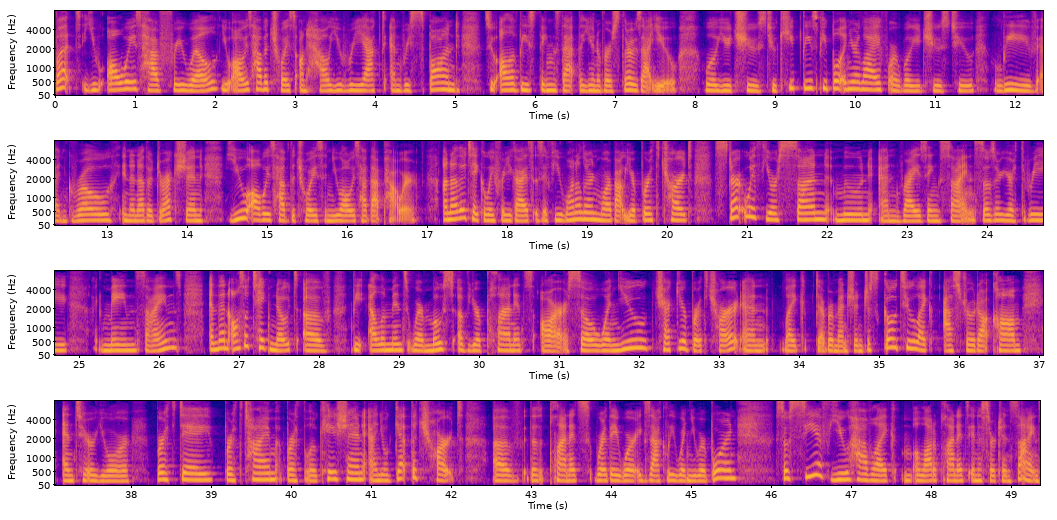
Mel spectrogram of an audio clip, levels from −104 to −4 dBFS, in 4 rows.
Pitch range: 190-230 Hz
